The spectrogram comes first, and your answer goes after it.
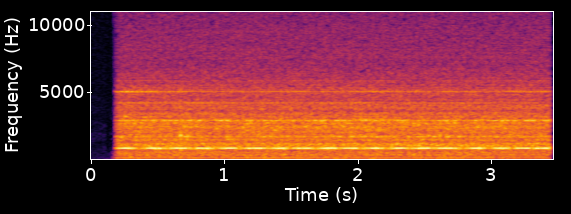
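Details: Siboor Voron Trident 350 AWD kit 3D printer: loud, steady whoosh of air with a clear high whine from small cooling fans spinning very fast, loud cooling fan noise. Original fans broke within days and were replaced free.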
